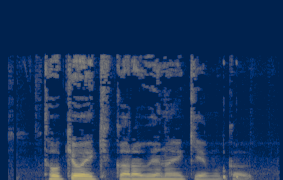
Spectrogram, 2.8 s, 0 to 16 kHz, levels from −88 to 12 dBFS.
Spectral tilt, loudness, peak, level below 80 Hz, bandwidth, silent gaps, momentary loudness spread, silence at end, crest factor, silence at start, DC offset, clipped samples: -6 dB/octave; -22 LUFS; -6 dBFS; -58 dBFS; 11.5 kHz; none; 17 LU; 0.35 s; 18 dB; 0.45 s; under 0.1%; under 0.1%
